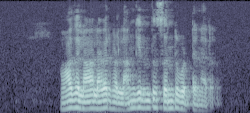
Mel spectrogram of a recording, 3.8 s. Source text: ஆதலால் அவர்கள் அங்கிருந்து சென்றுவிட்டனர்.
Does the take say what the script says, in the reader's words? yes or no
yes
